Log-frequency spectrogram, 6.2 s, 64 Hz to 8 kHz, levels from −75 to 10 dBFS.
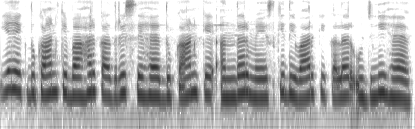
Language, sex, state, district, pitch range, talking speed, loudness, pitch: Hindi, female, Jharkhand, Garhwa, 210-240 Hz, 175 wpm, -15 LUFS, 225 Hz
